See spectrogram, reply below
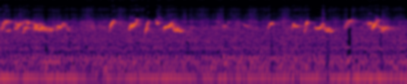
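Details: Red-whiskered bulbul kept in a cage sings lively, bouncy whistled phrases in three groups, each a quick string of rising and falling chirps, against a low constant hum.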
